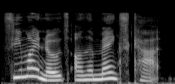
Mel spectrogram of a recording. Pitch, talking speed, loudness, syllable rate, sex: 250 Hz, 240 wpm, -15 LUFS, 5.3 syllables/s, female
